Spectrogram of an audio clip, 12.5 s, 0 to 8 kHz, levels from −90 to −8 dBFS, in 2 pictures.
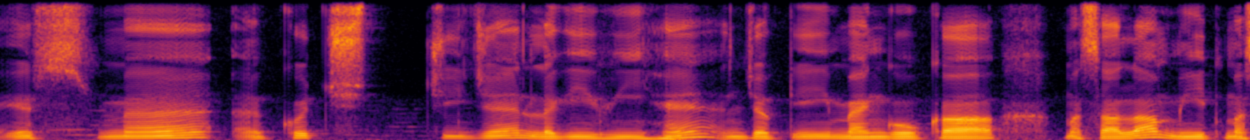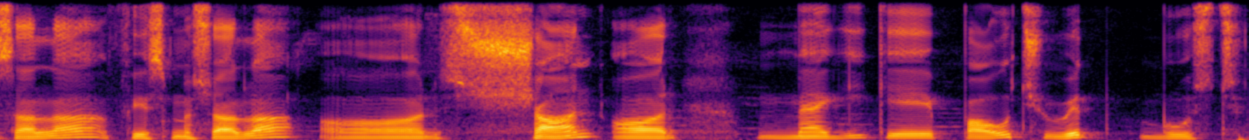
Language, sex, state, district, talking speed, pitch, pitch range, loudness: Hindi, male, Uttar Pradesh, Lucknow, 120 wpm, 115 Hz, 110-125 Hz, -20 LUFS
